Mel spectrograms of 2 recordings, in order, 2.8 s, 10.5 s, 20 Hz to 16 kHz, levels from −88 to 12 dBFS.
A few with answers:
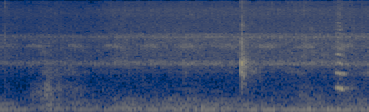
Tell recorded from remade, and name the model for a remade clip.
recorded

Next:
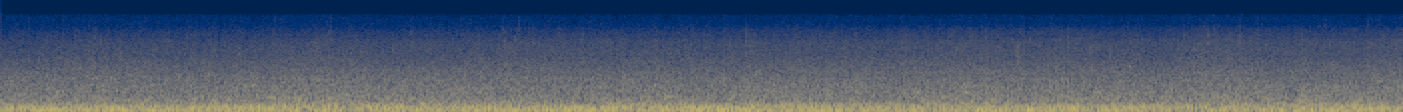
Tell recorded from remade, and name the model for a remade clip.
recorded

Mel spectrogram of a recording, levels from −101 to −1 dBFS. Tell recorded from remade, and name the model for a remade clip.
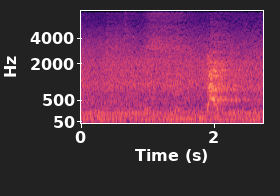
recorded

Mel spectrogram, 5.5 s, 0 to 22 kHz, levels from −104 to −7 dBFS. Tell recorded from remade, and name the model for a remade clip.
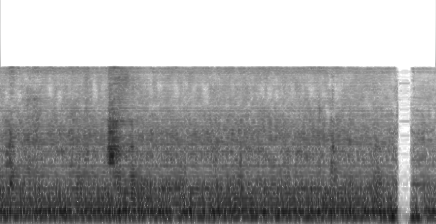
remade, vocoder, HiFi-GAN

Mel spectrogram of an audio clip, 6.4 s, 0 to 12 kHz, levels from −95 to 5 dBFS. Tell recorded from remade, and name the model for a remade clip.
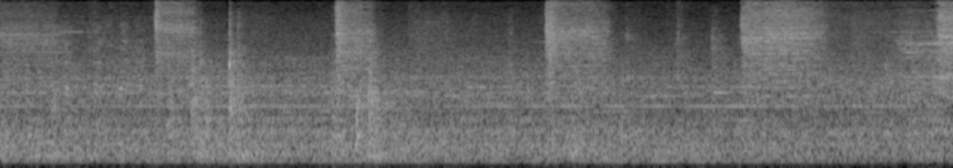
recorded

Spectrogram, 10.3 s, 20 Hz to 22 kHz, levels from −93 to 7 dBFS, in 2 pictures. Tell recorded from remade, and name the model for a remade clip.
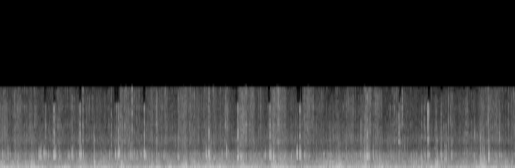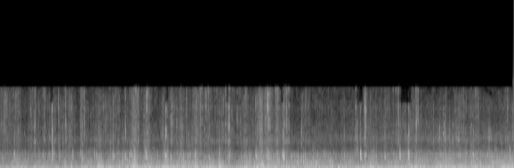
recorded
